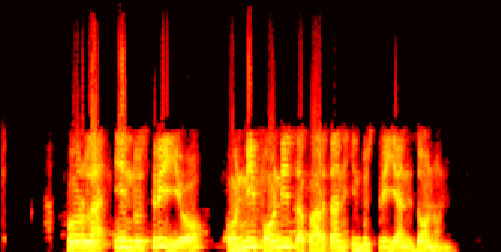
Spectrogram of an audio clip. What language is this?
Esperanto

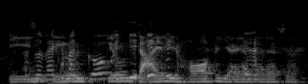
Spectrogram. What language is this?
Danish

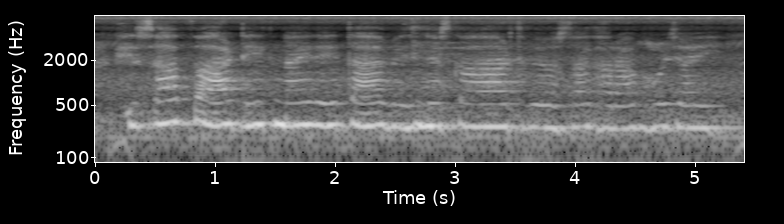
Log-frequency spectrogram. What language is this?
Bhojpuri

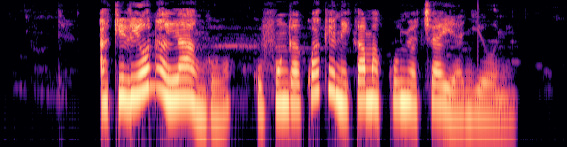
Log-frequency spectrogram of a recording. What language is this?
Swahili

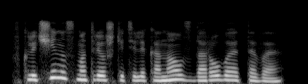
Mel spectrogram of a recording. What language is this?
Russian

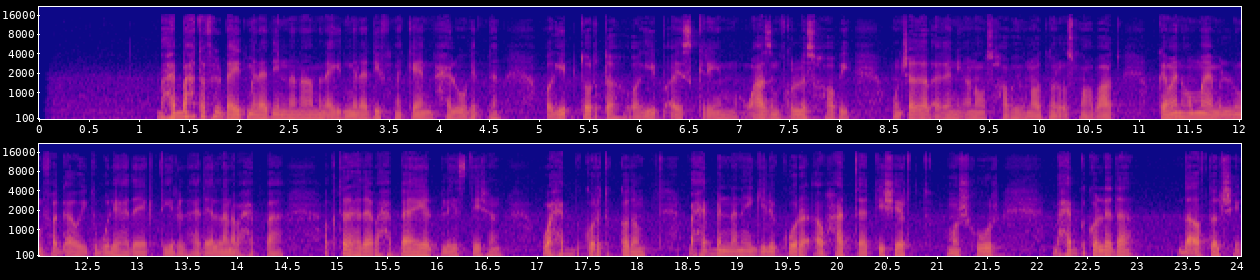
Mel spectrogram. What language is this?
Egyptian Arabic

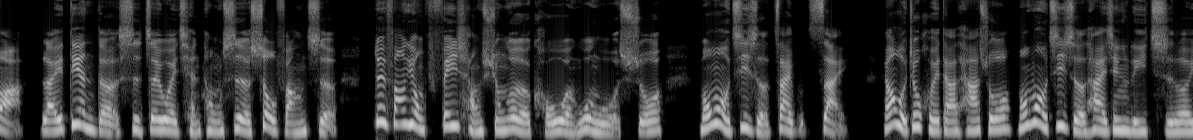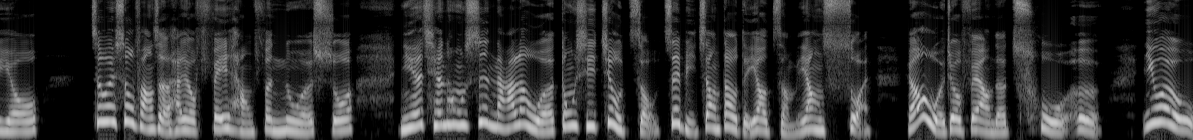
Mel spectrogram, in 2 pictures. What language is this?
Chinese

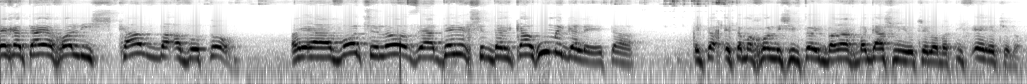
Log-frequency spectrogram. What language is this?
Hebrew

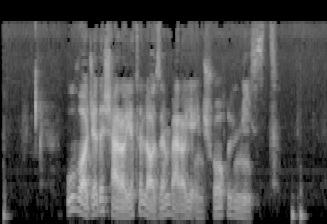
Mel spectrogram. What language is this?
Persian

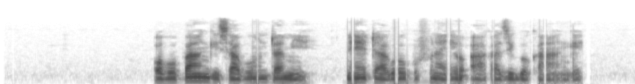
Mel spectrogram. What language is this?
Ganda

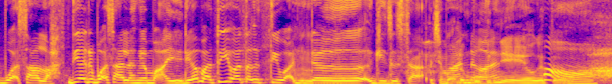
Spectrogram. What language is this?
Malay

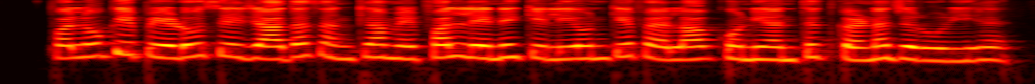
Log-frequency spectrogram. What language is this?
Hindi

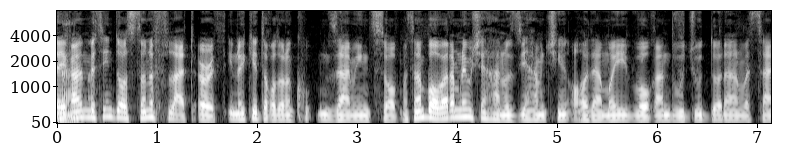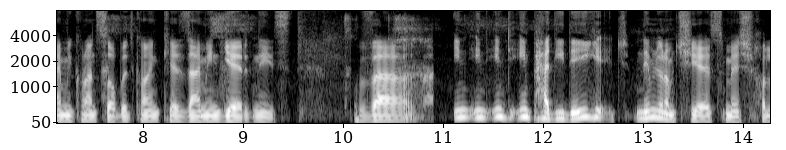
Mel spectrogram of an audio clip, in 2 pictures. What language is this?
Persian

